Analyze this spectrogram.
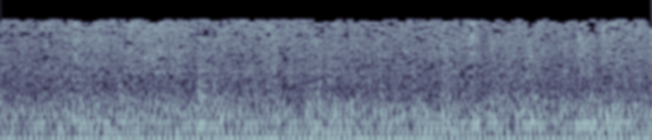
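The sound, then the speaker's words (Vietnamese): A car engine drones steadily from afar at dawn, its headlights showing through the early morning mist, a deep, continuous low rumble that holds at an even loudness throughout, with no voices or other sounds over it. “Trời mới tờ mờ sáng, Tư Cầu vừa cho anh em tản ra lội tắt ngang ruộng để về rạch chiếc thì bỗng nghe có tiếng máy xe hơi chạy từ xa vang lại.”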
